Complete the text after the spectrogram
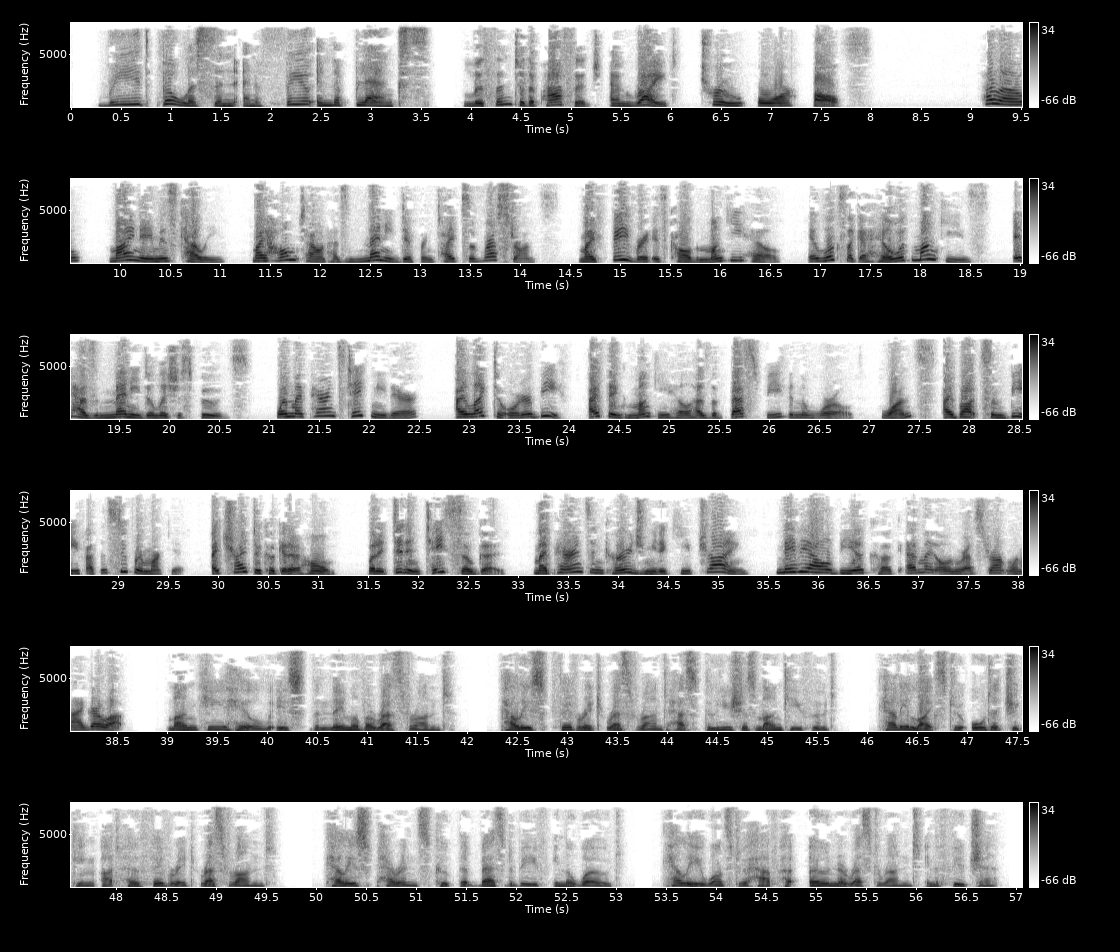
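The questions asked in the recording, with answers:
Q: Monkey Hill is the name of a restaurant.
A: True

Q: Kelly's favorite restaurant has delicious monkey food.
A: False

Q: Kelly likes to order chicken at her favorite restaurant.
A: False

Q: Kelly's parents cook the best beef in the world.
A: False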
